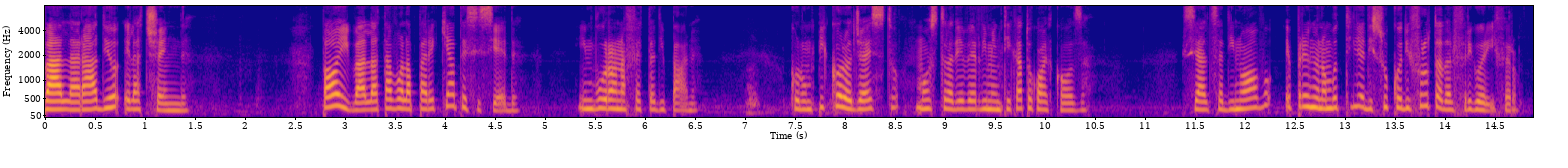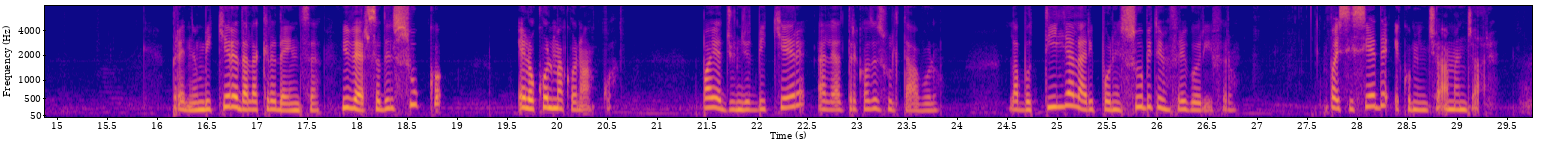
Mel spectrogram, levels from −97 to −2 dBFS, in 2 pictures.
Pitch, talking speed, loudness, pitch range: 220 Hz, 155 wpm, -30 LUFS, 200-250 Hz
